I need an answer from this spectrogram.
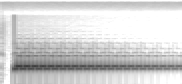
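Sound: telephone ringing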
